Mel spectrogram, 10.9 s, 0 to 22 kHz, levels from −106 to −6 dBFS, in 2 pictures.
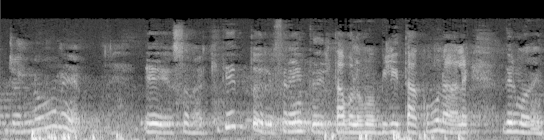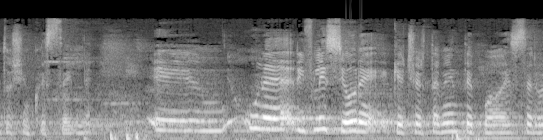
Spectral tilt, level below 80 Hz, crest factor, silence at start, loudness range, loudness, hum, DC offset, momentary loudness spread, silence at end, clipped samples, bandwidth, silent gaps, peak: -5 dB/octave; -30 dBFS; 16 dB; 0 s; 7 LU; -17 LUFS; none; 0.4%; 13 LU; 0 s; under 0.1%; 13 kHz; none; 0 dBFS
